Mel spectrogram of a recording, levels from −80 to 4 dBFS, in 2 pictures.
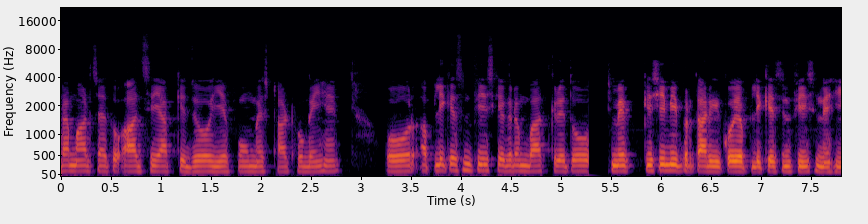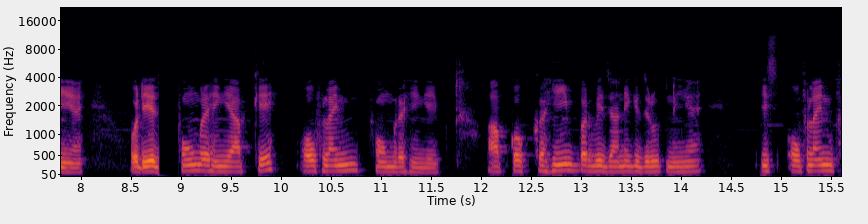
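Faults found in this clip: Input switched to a poorer device, 5.27–8.97 s: sound goes dull and boxy, nothing above 5.9 kHz, about 0.2 s dropout at the switch, a few dB level shift, faint new noise floor. Likely a mic or headset-profile swap, then back.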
